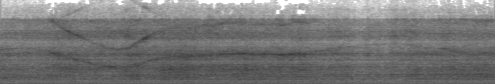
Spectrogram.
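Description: A small motor running steadily and loudly, with a faint high whine that dips and then rises in pitch about a second in.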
